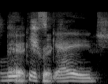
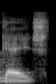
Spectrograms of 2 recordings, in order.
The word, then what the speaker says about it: Gage: how do you say his name here as Gage yeah Gage thank you do you know him um off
